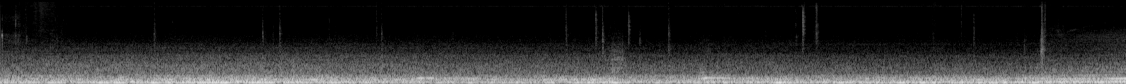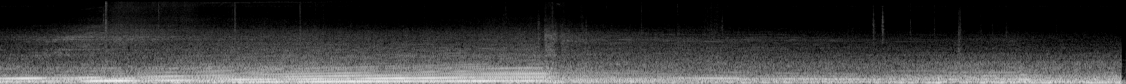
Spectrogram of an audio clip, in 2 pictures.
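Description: A catless BMW M340i with a big turbo accelerates hard from inside the cabin, its steady engine drone swelling into a rising, whining surge midway before settling back to a cruising hum.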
